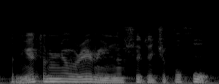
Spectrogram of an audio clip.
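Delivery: ordinary delivery, nothing marked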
